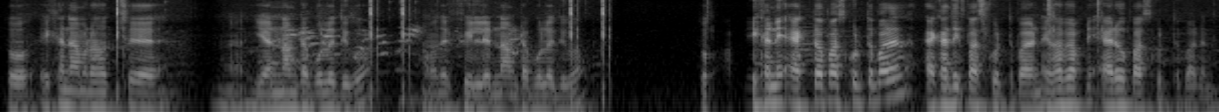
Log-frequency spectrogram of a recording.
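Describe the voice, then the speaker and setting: A man's voice: mid-range voice, quick pace, background noise. Bangladeshi man teaching code step by step. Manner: explains step by step, spells words letter by letter, checks understanding often. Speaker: programming teacher. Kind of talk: live coding lesson on a call.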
